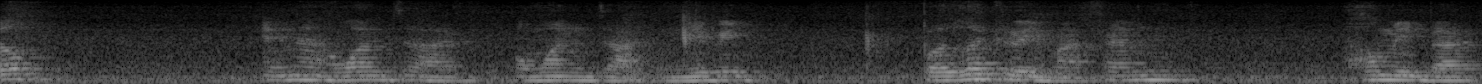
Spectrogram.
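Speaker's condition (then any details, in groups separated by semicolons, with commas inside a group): Traumatic brain injury; walking now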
